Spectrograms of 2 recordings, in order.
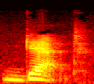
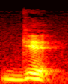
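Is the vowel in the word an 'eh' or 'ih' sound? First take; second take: eh; ih. First: The vowel is an open 'eh' sound. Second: The vowel is a short, closed 'ih' sound. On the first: The speaker calls it right. "which is a more open sound" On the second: The speaker calls it wrong. "a much more sort of punctuated, smaller sound"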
